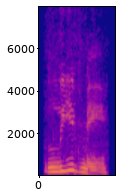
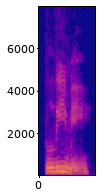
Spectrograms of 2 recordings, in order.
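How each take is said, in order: First: Both words are pronounced fully and separately. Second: The words run together into one reduced form.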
